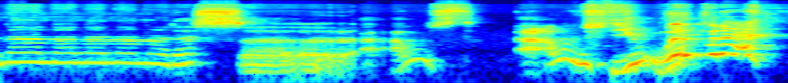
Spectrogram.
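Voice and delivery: high, laughing mock voice of the narcissist. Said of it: "the narcissist is saying".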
